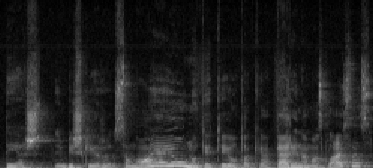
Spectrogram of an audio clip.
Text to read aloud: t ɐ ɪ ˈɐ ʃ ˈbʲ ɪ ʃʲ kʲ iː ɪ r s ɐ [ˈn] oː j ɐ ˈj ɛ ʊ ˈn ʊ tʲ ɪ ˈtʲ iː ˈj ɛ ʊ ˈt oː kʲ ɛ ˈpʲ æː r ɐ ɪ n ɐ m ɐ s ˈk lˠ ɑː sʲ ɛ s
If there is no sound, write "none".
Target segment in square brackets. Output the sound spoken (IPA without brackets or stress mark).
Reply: n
